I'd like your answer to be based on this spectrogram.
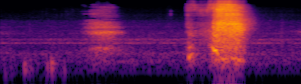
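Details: Held-back sneeze: a soft inward breath, then a single loud hissing burst, one partly stifled sneeze, said to be smaller than usual.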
